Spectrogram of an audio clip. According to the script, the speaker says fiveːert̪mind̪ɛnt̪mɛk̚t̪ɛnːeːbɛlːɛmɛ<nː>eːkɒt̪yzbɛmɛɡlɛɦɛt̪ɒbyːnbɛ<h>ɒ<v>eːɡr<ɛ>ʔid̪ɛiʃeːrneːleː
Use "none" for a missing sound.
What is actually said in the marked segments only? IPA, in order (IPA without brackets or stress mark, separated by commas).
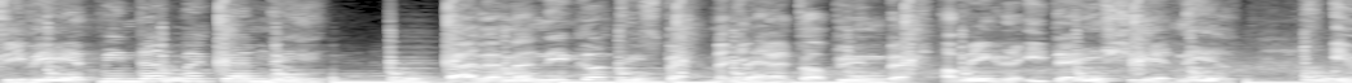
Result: nː, h, v, ɛ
